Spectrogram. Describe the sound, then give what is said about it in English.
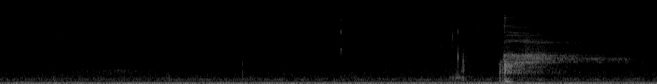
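A steady low hum and a few faint clicks, then near the end a single breathy slurping sip of coffee. “Fill it with your favorite liquid. I like coffee.”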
